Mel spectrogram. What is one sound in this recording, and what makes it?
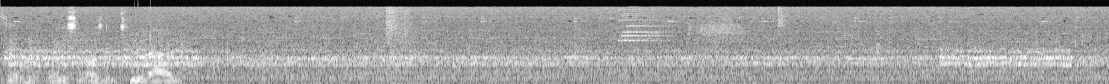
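A small engine hums steadily as a kart races along.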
